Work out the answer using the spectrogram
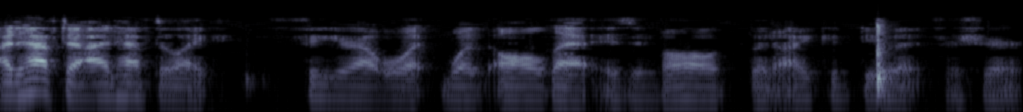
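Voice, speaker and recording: This man talks at a moderate pace with a fairly low pitch in an ordinary speaking voice. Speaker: podcast host. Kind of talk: casual chat.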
